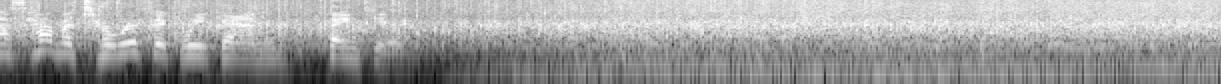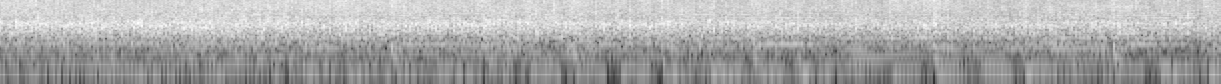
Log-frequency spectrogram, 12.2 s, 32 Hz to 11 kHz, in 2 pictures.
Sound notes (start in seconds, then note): 2.9 audience applauding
